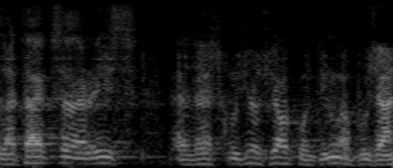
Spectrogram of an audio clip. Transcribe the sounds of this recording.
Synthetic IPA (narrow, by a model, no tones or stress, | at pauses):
lɐt̪aksɐðərisk | ðəskluzjosjalˠkont̪inuɐpuʒa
